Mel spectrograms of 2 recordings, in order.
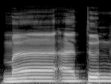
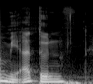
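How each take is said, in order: First: The first syllable is said with an 'a' vowel. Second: The first syllable is said with an 'i' vowel. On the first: The speaker calls it wrong. "Biasanya kalau tertipu sama harokatnya jadinya ma, ma'atun" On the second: The speaker calls it right. "mi'atun dibaca mi'atun"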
